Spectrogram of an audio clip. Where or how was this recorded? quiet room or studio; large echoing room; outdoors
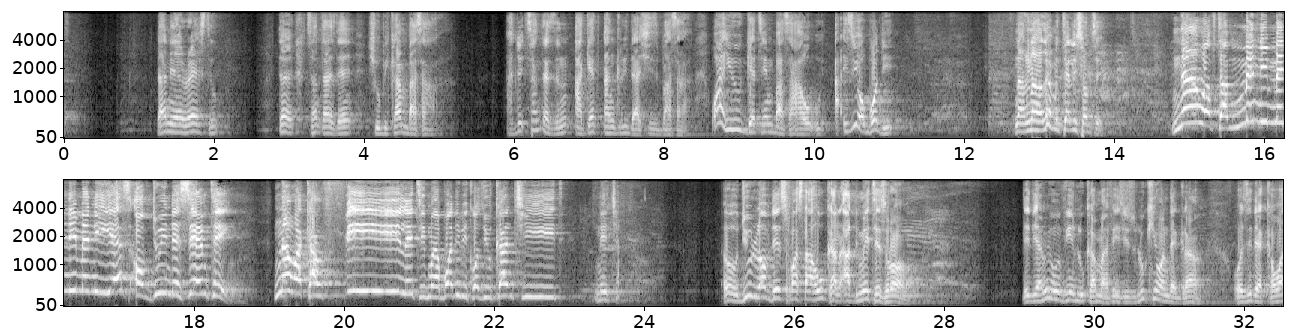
large echoing room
